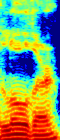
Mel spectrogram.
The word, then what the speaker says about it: Lawther: CX podcast with me today I have James lather Scottish pronunciation who um I was getting it wrong I was saying lather but he just corrected me said lather because actually that's the the way it should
